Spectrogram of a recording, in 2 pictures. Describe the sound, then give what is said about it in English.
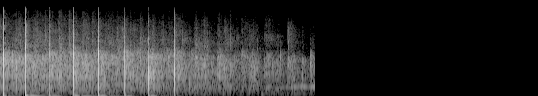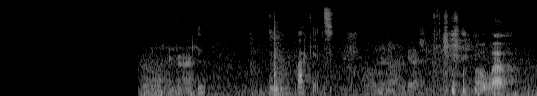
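Applause from a church audience welcoming two guest speakers for a Voices series event, with a few sharp claps standing out. It lasts about four seconds and then stops, and soft voices follow after a pause. “Give them a hand.”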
